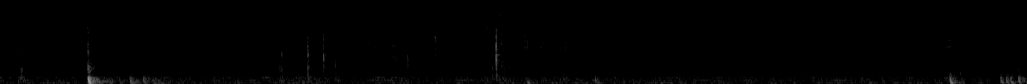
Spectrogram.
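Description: Quiet handling of paper envelopes and small fabric tabs on a tabletop while gluing them, with light rustling and small clicks. A soft knock comes about a second in and another near the end.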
